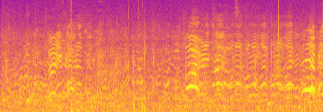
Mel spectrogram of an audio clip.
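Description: Young players shout to each other across an open field outdoors.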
